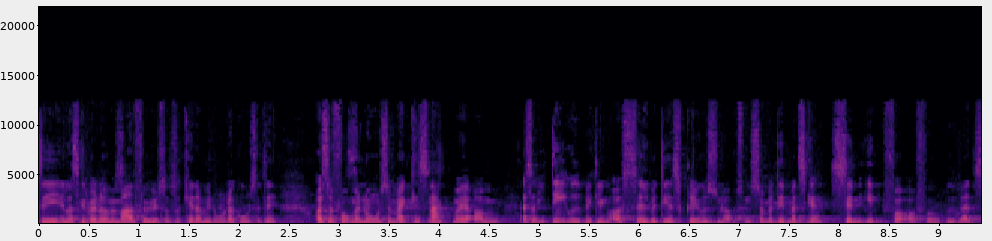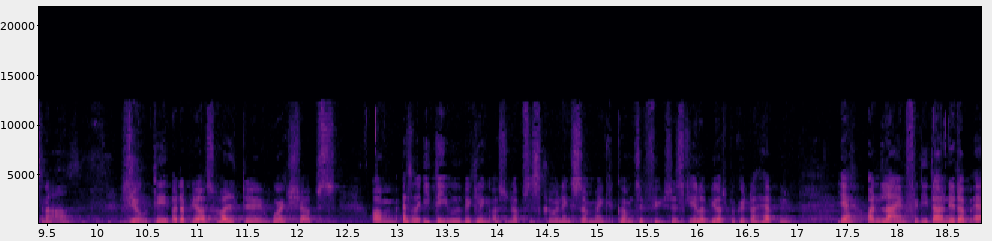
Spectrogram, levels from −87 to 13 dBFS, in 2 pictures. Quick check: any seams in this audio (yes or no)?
no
